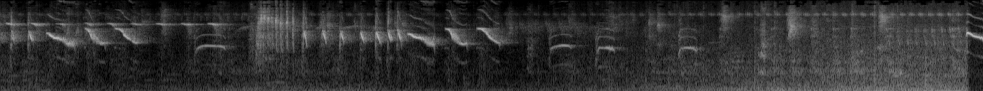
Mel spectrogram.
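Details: White-eared bulbul training recording meant to prompt other songbirds to sing: a rapid run of sharp, downward-slurred whistles and chirps in the first half, followed by quieter scattered notes against growing background hiss.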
